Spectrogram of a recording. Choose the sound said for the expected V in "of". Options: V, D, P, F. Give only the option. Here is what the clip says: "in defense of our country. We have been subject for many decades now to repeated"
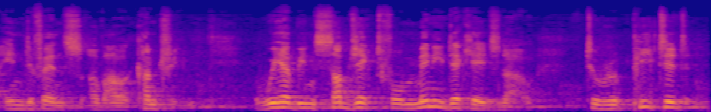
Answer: V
